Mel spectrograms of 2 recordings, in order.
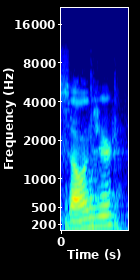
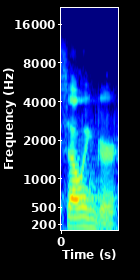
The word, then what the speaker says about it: Selinger: or sometimes called the Selinger search strategy after Patricia Selinger. Oh, sorry, Selinger. I always said her name wrong. She pronounces it Selinger.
